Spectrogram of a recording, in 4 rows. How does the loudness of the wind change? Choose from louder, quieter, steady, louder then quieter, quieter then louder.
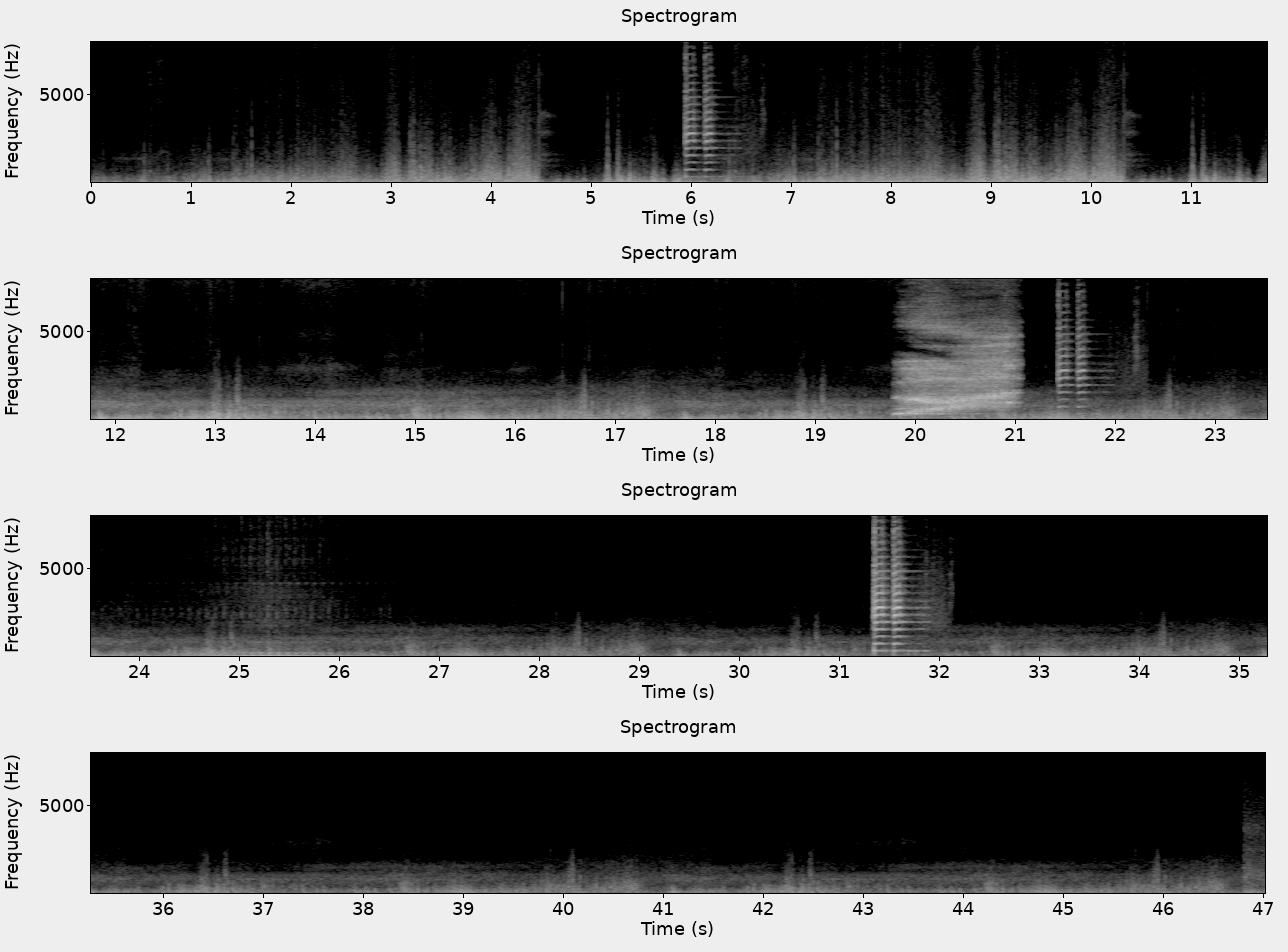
quieter.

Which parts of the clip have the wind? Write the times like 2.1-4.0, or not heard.
0.0-46.9.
